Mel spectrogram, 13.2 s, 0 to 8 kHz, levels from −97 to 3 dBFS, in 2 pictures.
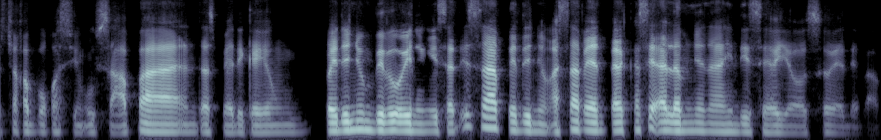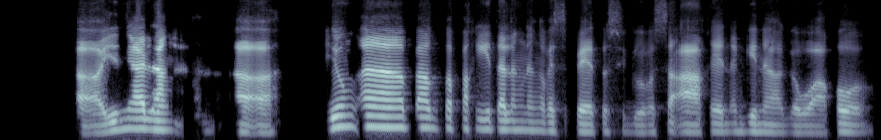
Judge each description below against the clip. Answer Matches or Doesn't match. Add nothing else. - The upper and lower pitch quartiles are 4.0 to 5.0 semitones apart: Matches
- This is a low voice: Matches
